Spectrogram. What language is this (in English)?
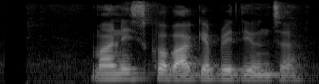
Nepali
